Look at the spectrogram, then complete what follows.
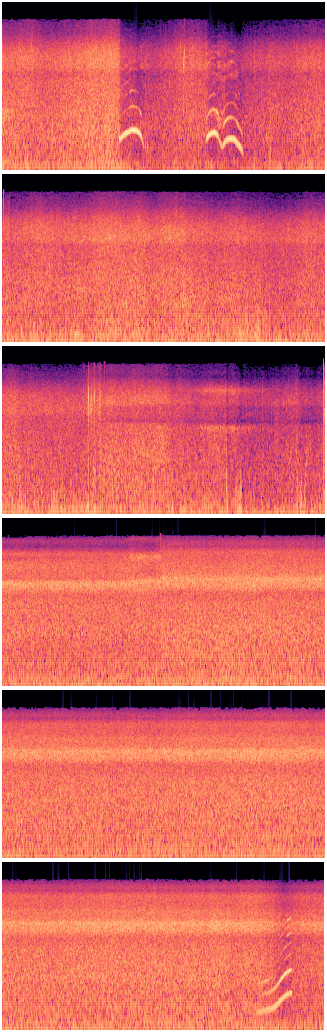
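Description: River rapids at high spring flood, a continuous heavy rush of churning whitewater heard from a kayak in the waves, with wind buffeting the microphone. There are brief rising and falling tones about two and three seconds in and again near the end.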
